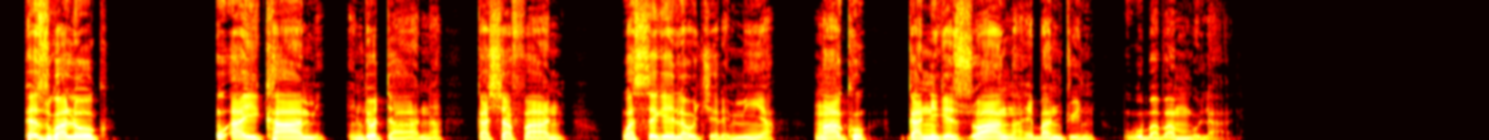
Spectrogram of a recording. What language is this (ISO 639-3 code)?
nde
